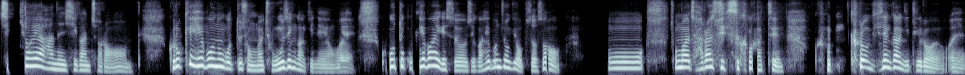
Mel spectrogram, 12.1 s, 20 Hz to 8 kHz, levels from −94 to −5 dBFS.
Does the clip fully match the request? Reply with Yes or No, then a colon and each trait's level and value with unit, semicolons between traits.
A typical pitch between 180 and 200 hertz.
Yes: medium, 185 Hz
